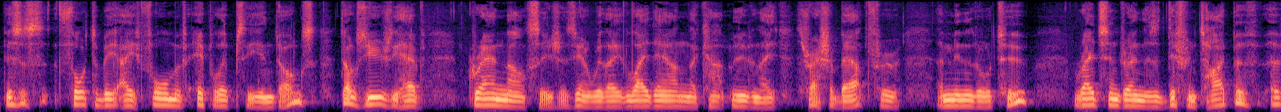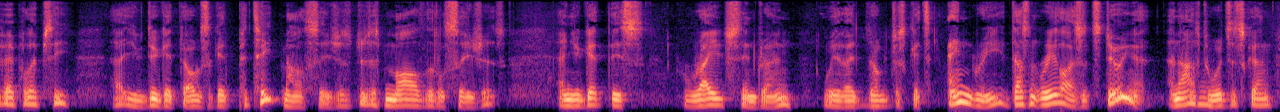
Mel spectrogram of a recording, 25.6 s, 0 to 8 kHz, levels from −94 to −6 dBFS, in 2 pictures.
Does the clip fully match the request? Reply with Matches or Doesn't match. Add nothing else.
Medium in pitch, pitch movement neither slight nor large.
Doesn't match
